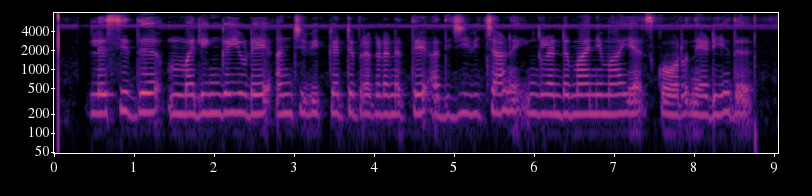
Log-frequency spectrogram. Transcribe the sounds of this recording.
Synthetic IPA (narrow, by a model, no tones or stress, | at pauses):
lesid̪ɨmɐliŋɡɐjuɽe̞ʔɐɲd͡ʑuʋikːɐtːɨprɐɣɐɽɐɳɐt̪ːeʔɐd̪id͡ʑiːʋit͡ɕːaːɳɨ̰ʔḭŋɡɭɐɳɖɨmaːnjɐmaːjɐ̰sko̞ːrne̞ːɽijɐðɨ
